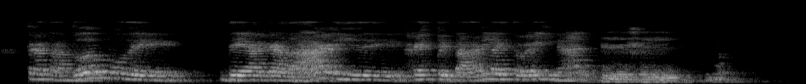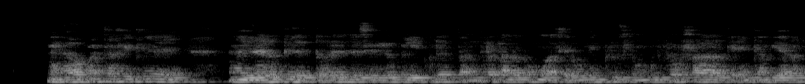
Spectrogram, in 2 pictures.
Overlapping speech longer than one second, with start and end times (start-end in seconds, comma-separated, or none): none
